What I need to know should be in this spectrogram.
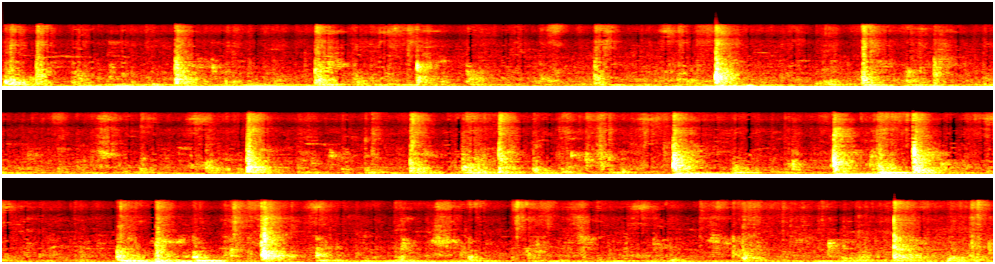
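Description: Kicks and punches thud sharply against padded mitts, again and again.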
